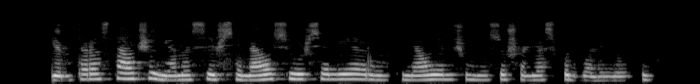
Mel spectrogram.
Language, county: Lithuanian, Kaunas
